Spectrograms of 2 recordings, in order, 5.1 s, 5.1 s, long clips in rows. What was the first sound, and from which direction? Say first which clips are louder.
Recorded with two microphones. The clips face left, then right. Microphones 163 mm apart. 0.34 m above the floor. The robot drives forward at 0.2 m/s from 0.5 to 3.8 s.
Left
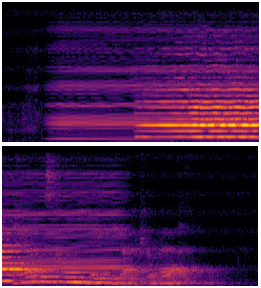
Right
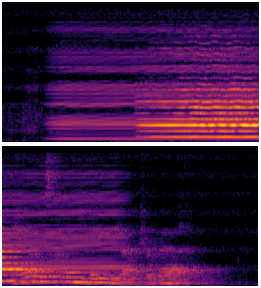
A violin: right 1 dB; 65° left (ahead or behind).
